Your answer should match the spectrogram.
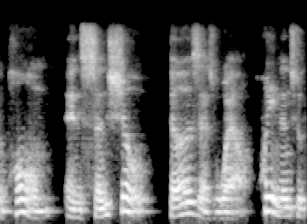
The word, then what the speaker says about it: Shenxiu: And I realize that this Shang XIU is probably hard to pronounce, but actually it's easy to pronounce in Mandarin, Shenxiu. It's just that it's not phonetically depicted in a way that's easy for a native English speaker.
